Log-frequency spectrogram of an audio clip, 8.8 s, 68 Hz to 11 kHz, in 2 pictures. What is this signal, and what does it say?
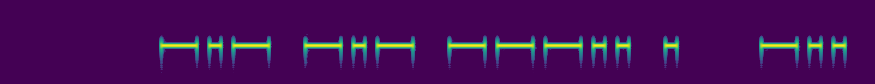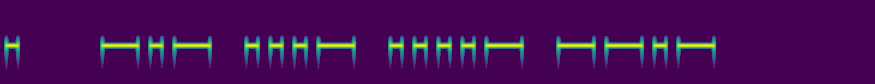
Morse code, heard as a keyed tone, about 20 wpm, 700 Hz. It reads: KK8E DE KV4Q
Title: USA Callsign DE Callsign - 4 Characters - 20wpm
